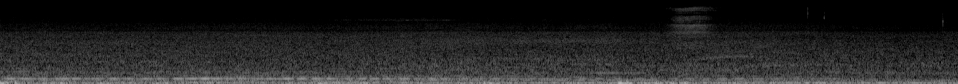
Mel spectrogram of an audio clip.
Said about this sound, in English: White noise.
